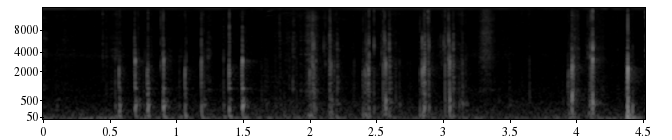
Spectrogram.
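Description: A small, hollow black plastic audio interface box with knobs is tapped with fingertips and scratched with nails close to the microphone. The result is a quick, irregular run of short, dry clicks and scrapes with no ring, each mixing a low thump with bright, scratchy crackle.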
